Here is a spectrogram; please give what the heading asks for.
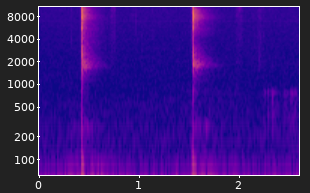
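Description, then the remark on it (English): Two sharp, crisp finger snaps about a second apart, loud against a quiet background, with a third snap beginning right at the end; slow, deliberate rhythm, no talking. “Those are snaps, fat slow and batters.”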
